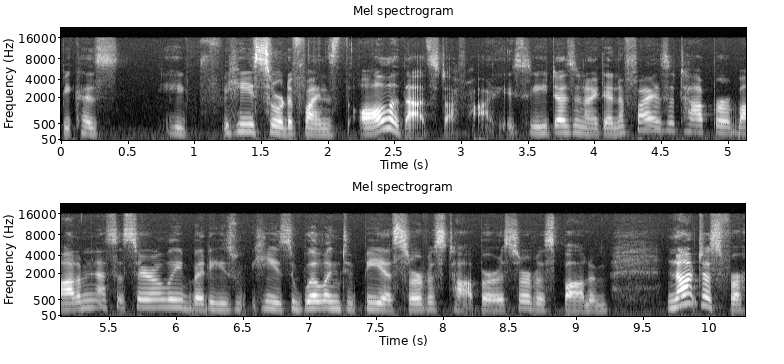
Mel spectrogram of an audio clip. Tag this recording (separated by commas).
Speech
